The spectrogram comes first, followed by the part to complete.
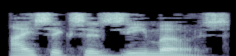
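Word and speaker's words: ἡσυχασμός: Hesychasm, Greek, hesychasmos, contemporary Byzantine Greek pronunciation, isixazimos, derives from the Greek hesychia, hesychia, Greek pronunciation, isychia, stillness, rest, quiet, silence, and hesychazo, Greek pronunciation, isizazo, to keep stillness.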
